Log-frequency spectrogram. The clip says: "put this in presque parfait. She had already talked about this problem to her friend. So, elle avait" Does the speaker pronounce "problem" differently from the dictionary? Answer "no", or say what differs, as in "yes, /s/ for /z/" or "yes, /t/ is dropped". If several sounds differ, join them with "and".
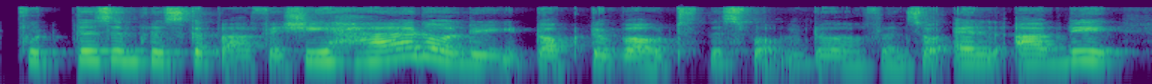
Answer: yes, /ɹ/ is dropped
